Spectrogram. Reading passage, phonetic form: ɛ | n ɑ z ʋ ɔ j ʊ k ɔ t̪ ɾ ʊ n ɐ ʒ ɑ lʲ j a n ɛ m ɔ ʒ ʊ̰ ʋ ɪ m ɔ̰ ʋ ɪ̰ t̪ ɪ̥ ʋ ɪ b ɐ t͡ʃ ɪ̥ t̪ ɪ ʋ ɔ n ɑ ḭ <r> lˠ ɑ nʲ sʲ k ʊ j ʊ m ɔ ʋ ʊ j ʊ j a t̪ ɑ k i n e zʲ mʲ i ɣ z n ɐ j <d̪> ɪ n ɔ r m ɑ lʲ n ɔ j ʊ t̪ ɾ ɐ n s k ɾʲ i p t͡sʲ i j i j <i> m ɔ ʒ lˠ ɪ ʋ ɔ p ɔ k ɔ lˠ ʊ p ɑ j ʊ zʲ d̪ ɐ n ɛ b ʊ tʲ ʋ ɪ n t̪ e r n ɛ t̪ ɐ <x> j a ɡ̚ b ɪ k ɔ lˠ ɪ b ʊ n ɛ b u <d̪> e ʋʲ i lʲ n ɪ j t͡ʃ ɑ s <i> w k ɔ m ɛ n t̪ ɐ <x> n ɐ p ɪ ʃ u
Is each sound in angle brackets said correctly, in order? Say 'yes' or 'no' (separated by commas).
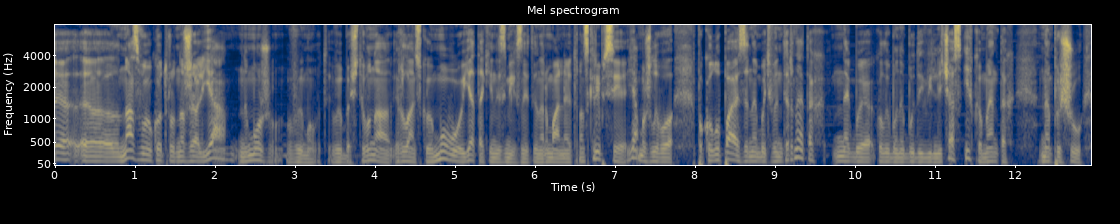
yes, no, no, yes, yes, yes, yes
